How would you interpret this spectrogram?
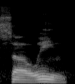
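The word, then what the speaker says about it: Samhain: date back to the ancient Celtic Festival of Sam Hayne which is pronounced saline the salts who lived two thousand years ago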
